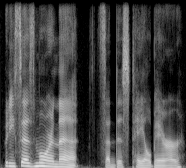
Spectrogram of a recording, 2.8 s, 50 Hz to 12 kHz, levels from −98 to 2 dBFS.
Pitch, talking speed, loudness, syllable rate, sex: 165 Hz, 195 wpm, -18 LUFS, 4.7 syllables/s, female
